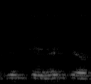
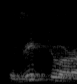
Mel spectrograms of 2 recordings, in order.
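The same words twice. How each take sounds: First: Said in the usual way. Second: Victor said VIK-tor, with a full open "tor" at the end instead of "ter"; a little foreign accent. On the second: Shown as a demonstration. Naming Hungary's leader his own way, lightly accented Victor. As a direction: give Victor its native ring, VIK-tor, the last syllable round and clear. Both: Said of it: "I put the little accent on it".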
